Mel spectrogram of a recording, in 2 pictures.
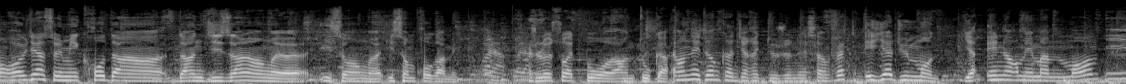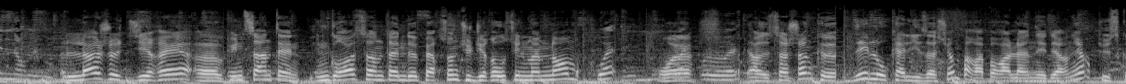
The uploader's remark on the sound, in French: en direct de "Jeunesse en fête"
